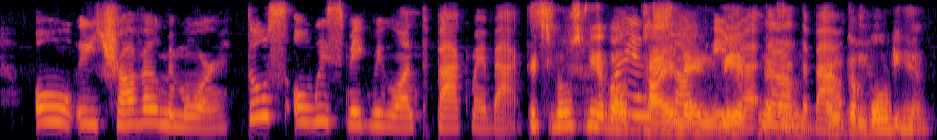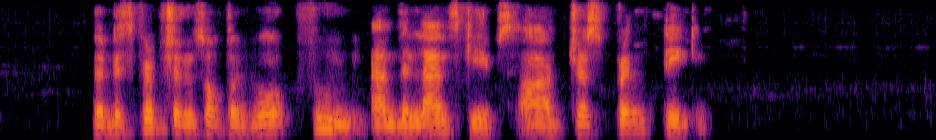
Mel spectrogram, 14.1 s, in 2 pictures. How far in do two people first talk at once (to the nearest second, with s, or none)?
4 s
